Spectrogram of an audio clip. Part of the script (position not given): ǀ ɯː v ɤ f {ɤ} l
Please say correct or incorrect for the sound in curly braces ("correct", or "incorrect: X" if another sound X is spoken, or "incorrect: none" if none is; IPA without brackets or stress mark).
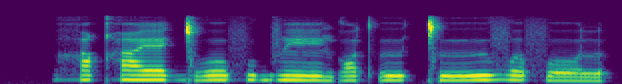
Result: incorrect: o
